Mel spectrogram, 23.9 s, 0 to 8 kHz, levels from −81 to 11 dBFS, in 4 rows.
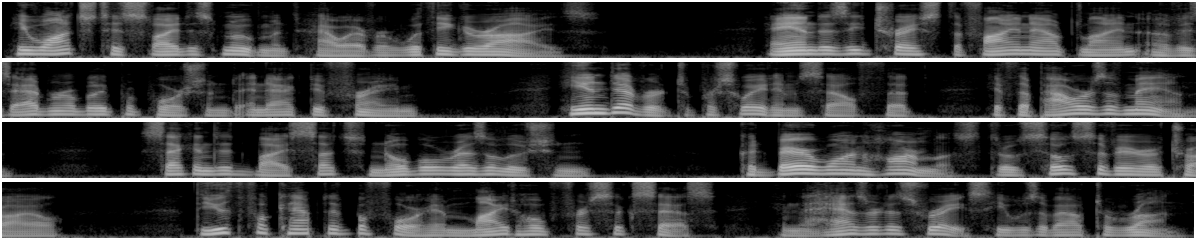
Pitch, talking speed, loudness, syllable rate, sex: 110 Hz, 165 wpm, -22 LUFS, 5.6 syllables/s, male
